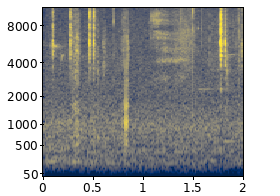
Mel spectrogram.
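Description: A few light clicks and knocks from the folded Minako F10 Pro electric fatbike as it is handled after folding, the sharpest about a second in, over steady outdoor background noise.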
